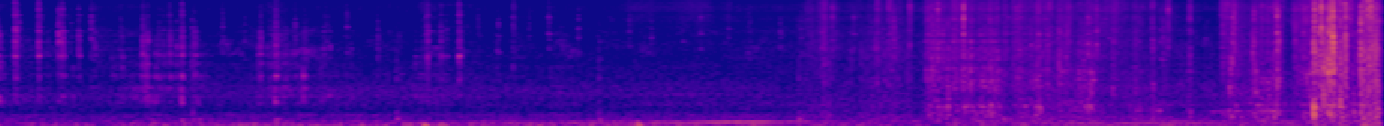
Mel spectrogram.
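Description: Faint handling noise of a glazed ceramic planter on a wooden tabletop: scattered light clicks and taps, growing into a louder rustle and scrape near the end as it is gripped and moved.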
